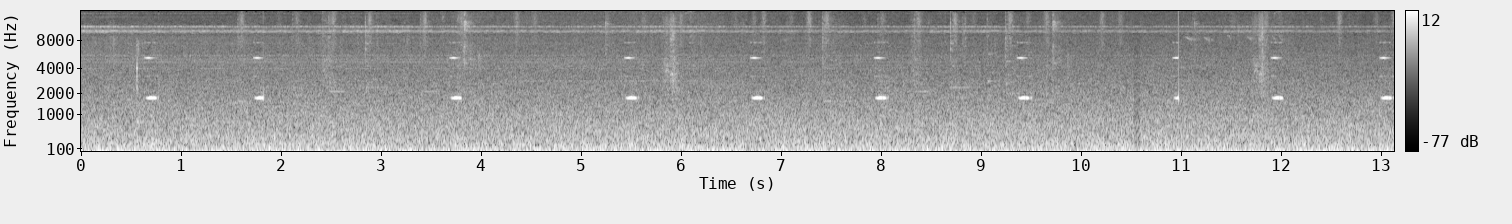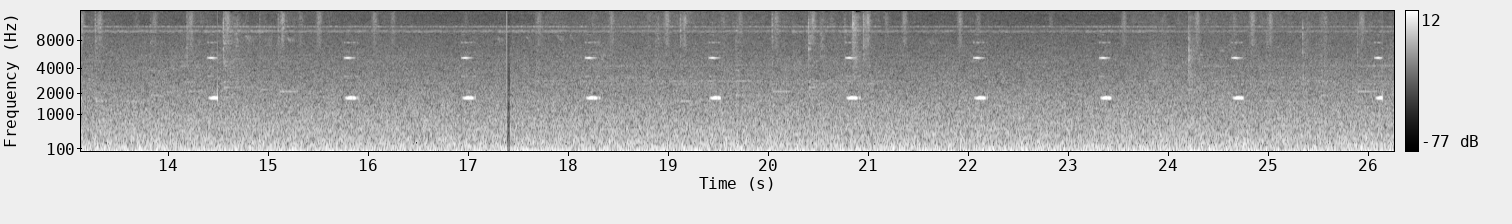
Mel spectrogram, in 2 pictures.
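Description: An elevator hums with a deep, steady rumble as it moves.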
